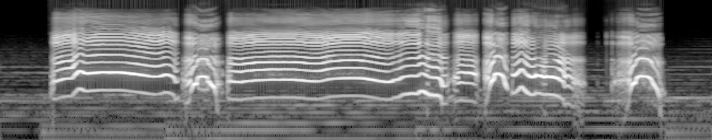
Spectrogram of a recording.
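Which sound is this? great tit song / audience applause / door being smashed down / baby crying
baby crying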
